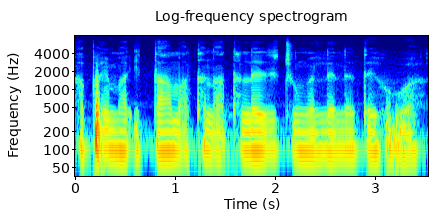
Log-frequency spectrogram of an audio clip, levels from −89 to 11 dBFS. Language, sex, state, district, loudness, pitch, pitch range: Wancho, male, Arunachal Pradesh, Longding, -24 LUFS, 100 Hz, 95-100 Hz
